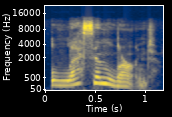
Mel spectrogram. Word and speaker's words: lesson learned: Also, lesson learned links naturally, too. Lesson learned with the final D softened, almost swallowed in casual speech.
